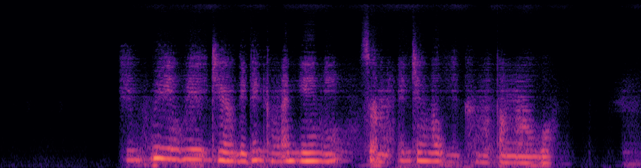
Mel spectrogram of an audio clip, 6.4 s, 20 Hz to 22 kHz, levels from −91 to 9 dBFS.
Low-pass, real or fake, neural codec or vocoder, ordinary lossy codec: 19.8 kHz; fake; codec, 44.1 kHz, 0.9 kbps, DAC; none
